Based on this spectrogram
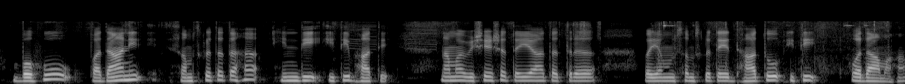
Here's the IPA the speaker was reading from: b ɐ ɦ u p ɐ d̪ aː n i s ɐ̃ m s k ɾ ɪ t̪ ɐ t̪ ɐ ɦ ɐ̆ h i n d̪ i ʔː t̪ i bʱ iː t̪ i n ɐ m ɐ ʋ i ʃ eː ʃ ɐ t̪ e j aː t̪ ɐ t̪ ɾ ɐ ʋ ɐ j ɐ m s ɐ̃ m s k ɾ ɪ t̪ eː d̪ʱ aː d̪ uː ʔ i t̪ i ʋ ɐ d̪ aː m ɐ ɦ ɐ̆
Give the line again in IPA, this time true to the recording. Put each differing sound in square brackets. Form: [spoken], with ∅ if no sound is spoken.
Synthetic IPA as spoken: b ɐ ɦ u p ɐ d̪ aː n i s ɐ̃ m s k ɾ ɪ t̪ ɐ t̪ ɐ ɦ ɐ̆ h i n d̪ i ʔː t̪ i bʱ [aː] t̪ i n ɐ m ɐ ʋ i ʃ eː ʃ ɐ t̪ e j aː t̪ ɐ t̪ ɾ ɐ ʋ ɐ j ɐ m s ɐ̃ m s k ɾ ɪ t̪ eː d̪ʱ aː [t̪] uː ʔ i t̪ i ʋ ɐ d̪ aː m ɐ ɦ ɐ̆

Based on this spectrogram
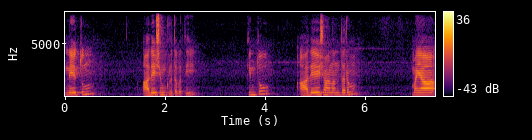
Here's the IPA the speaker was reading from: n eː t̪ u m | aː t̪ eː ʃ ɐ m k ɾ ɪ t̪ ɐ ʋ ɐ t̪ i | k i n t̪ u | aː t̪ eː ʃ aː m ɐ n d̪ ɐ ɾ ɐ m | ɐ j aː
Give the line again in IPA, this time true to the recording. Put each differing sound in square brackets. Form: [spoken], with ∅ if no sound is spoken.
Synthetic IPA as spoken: n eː t̪ u m | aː [d̪] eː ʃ ɐ m k ɾ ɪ t̪ ɐ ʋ ɐ t̪ i | k i n t̪ u | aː [d̪] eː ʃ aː [n] ɐ n [t̪] ɐ ɾ ɐ m | ɐ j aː

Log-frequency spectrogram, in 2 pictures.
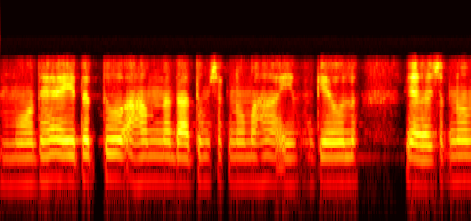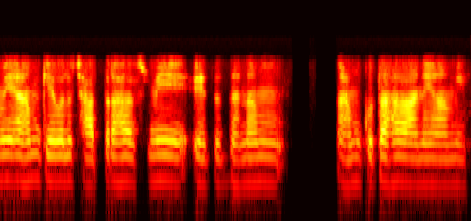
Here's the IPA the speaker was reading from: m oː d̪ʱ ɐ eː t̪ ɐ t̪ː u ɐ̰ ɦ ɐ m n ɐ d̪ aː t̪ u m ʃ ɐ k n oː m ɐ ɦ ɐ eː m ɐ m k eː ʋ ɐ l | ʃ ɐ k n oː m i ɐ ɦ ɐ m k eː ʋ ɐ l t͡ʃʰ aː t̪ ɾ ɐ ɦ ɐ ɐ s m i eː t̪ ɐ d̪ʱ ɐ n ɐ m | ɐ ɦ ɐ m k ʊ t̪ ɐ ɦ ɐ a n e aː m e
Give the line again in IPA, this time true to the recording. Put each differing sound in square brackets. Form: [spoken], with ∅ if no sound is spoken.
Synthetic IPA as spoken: m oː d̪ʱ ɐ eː t̪ ɐ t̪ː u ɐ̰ ɦ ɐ m n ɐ d̪ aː t̪ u m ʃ ɐ k n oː m ɐ ɦ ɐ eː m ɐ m k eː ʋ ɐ l | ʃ ɐ k n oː m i ɐ ɦ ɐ m k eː ʋ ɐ l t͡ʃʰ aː t̪ ɾ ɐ ɦ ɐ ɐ s m i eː t̪ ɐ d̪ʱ ɐ n ɐ m | ɐ ɦ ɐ m k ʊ t̪ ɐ ɦ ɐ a n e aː m [i]

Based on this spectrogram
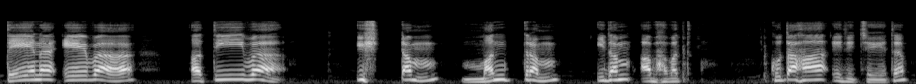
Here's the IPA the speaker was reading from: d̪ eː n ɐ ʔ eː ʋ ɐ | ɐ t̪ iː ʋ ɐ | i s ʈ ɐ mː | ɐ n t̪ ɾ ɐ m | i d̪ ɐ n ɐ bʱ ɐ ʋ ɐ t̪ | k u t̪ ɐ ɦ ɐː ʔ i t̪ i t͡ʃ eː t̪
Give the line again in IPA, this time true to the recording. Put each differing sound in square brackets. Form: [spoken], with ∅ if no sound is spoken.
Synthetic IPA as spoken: [t̪] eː n ɐ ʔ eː ʋ ɐ | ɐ t̪ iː ʋ ɐ | i [ʂ] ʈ ɐ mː | ɐ n t̪ ɾ ɐ m | i d̪ ɐ [m] ɐ bʱ ɐ ʋ ɐ t̪ | k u t̪ ɐ ɦ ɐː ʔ i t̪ i t͡ʃ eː t̪

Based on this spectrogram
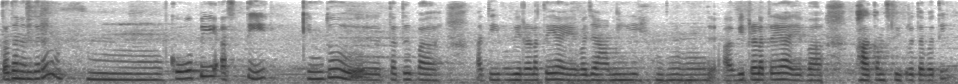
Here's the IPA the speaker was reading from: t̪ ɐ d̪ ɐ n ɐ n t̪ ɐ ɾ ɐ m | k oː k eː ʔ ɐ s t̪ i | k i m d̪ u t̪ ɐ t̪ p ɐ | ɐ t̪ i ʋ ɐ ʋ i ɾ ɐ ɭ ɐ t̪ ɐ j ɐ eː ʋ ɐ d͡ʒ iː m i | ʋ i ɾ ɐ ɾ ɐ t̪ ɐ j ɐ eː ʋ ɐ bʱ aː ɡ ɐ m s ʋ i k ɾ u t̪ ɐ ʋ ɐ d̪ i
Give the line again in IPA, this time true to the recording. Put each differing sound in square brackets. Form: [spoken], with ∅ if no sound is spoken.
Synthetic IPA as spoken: t̪ ɐ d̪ ɐ n ɐ n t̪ ɐ ɾ ɐ m | k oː [p] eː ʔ ɐ s t̪ i | k i [n] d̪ u t̪ ɐ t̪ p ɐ | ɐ t̪ i ʋ ɐ ʋ i ɾ ɐ ɭ ɐ t̪ ɐ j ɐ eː ʋ ɐ d͡ʒ [aː] m i | ʋ i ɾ ɐ [ɭ] ɐ t̪ ɐ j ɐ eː ʋ ɐ bʱ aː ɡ ɐ m s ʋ i k ɾ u t̪ ɐ ʋ ɐ [t̪] i

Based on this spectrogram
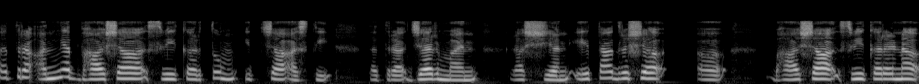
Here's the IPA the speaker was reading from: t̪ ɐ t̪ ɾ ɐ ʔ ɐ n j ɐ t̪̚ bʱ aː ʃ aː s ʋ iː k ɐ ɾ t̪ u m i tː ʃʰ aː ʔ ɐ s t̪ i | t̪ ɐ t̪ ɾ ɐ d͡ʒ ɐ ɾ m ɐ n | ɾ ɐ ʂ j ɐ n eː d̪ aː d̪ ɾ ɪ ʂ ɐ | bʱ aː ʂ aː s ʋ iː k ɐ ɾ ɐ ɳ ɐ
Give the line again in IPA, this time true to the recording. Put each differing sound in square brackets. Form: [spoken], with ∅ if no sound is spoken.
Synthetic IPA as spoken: t̪ ɐ t̪ ɾ ɐ ʔ ɐ n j ɐ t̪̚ bʱ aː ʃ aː s ʋ iː k ɐ ɾ t̪ u m i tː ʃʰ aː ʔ ɐ s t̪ i | t̪ ɐ t̪ ɾ ɐ d͡ʒ ɐ ɾ m ɐ n | ɾ ɐ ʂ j ɐ n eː [t̪] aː d̪ ɾ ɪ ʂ ɐ | bʱ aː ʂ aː s ʋ iː k ɐ ɾ ɐ ɳ ɐ

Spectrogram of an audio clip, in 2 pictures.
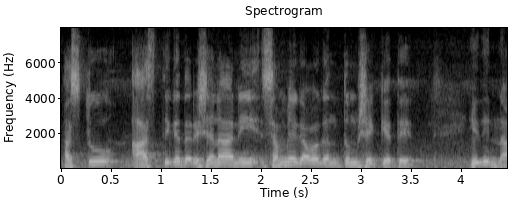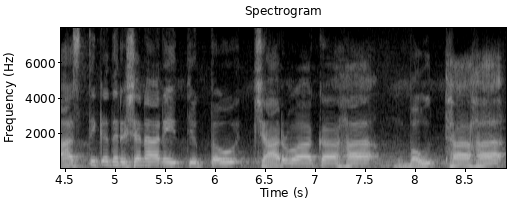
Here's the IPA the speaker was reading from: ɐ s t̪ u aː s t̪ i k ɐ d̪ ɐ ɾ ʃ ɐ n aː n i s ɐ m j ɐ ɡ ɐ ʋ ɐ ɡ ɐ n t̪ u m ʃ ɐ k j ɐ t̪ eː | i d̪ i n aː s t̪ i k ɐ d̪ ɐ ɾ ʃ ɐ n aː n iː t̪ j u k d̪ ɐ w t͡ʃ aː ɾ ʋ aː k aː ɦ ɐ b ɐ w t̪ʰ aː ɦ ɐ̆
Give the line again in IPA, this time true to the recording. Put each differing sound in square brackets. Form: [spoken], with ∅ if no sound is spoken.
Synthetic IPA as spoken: ɐ s t̪ u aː s t̪ i k ɐ d̪ ɐ ɾ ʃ ɐ n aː n i s ɐ m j ɐ ɡ ɐ ʋ ɐ ɡ ɐ n t̪ u m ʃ ɐ k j ɐ t̪ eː | i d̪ i n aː s t̪ i k ɐ d̪ ɐ ɾ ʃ ɐ n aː n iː t̪ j u k [t̪] ɐ w t͡ʃ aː ɾ ʋ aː k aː ɦ ɐ b ɐ w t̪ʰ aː ɦ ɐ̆

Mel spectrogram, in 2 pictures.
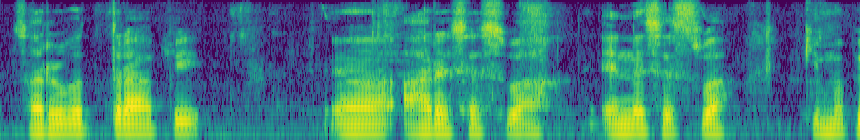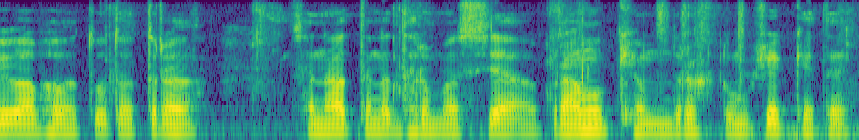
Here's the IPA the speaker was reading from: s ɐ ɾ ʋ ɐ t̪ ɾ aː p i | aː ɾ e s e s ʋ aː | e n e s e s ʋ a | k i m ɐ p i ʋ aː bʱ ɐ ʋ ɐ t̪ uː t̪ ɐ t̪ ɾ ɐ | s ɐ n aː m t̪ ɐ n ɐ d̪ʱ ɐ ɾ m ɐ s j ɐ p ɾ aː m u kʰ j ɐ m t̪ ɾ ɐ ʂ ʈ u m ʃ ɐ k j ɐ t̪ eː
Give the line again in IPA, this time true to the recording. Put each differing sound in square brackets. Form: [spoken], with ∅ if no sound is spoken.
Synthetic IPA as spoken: s ɐ ɾ ʋ ɐ t̪ ɾ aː p i | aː ɾ e s e s ʋ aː | e n e s e s ʋ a | k i m ɐ p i ʋ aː bʱ ɐ ʋ ɐ t̪ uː t̪ ɐ t̪ ɾ ɐ | s ɐ n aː [∅] t̪ ɐ n ɐ d̪ʱ ɐ ɾ m ɐ s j ɐ p ɾ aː m u kʰ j ɐ m [d̪] ɾ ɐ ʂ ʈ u m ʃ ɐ k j ɐ t̪ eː

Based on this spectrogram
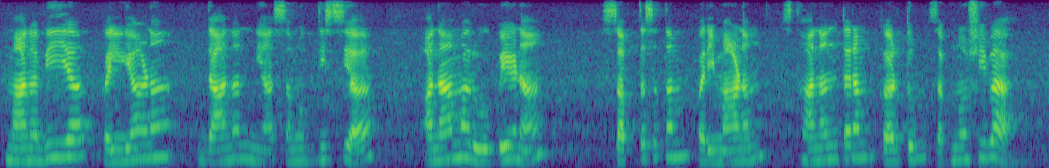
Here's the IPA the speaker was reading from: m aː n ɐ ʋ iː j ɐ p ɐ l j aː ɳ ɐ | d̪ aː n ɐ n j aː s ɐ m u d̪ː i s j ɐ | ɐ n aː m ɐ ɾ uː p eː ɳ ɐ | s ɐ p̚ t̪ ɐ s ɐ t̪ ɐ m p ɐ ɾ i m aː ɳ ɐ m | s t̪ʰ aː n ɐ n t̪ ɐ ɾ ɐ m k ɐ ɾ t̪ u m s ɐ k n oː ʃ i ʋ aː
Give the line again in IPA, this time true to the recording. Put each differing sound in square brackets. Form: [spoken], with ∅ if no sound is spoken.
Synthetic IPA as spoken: m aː n ɐ ʋ iː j ɐ [k] ɐ l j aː ɳ ɐ | d̪ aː n ɐ n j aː s ɐ m u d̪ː i s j ɐ | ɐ n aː m ɐ ɾ uː p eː ɳ ɐ | s ɐ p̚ t̪ ɐ s ɐ t̪ ɐ m p ɐ ɾ i m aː ɳ ɐ m | s t̪ʰ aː n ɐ n t̪ ɐ ɾ ɐ m k ɐ ɾ t̪ u m s ɐ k n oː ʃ i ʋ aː

